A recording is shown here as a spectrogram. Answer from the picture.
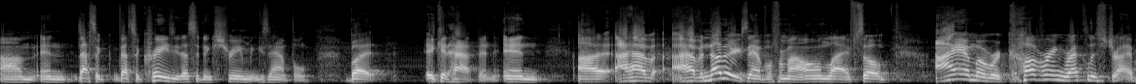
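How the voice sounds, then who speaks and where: Very even in loudness, the voice carries an American accent and swings very widely in pitch. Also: man, medium pitch for a man, moderate pace. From Virginia. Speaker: church elder and lay preacher. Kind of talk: sermon. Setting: church. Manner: halting, repeats words.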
